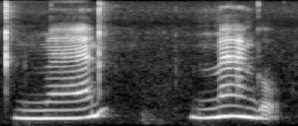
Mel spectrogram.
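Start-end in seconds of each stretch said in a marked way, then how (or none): none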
